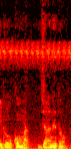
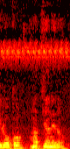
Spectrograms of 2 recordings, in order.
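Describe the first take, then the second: First: रोको मत as one unit, then जाने दो; pause after मत. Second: रोको alone, then मत जाने दो together; pause after रोको. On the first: Teacher showing what the speaker meant, pausing after मत. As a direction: join रोको to मत, break before जाने दो. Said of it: "वह जाने को बोल दिया". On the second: Teacher showing what the listener misheard, pausing after रोको. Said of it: "उसने क्या सुन लिया कि". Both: Shown as a demonstration.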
